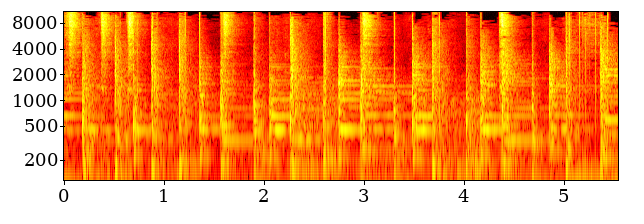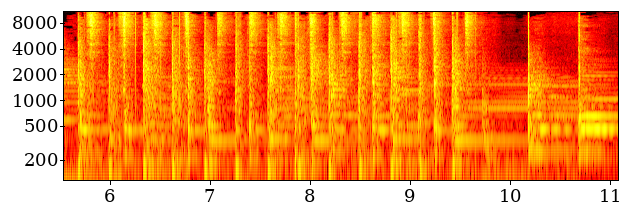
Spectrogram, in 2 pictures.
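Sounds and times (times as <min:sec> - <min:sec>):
bass drum: 0:00.0 - 0:11.0
rapid tom drum strokes: 0:00.0 - 0:11.0.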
